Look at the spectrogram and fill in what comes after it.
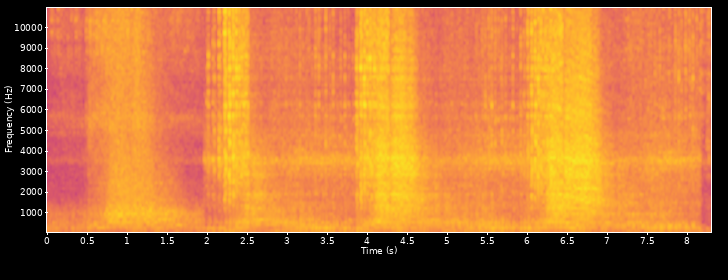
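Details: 1966 Honda CL77 305cc twin, 180-degree crank, revs to about 9–10,000, 52 years old, freshly started after sitting since 2016: three sharp clean blips rising and falling quickly, no knocks or clatter; healthy free revving.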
